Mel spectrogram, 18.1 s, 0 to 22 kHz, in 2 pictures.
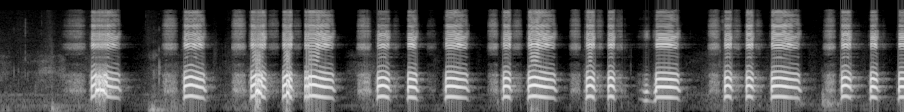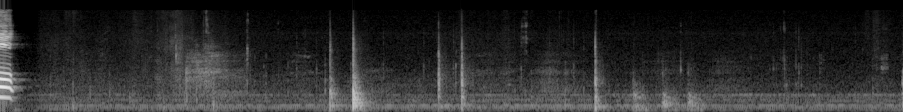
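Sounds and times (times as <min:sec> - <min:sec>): rubber chicken toy squawking: 0:00.7 - 0:09.3.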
